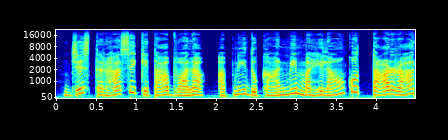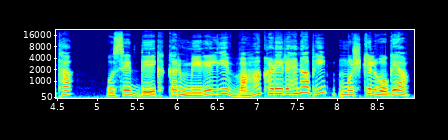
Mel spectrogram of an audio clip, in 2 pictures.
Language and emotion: Hindi, disgusted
